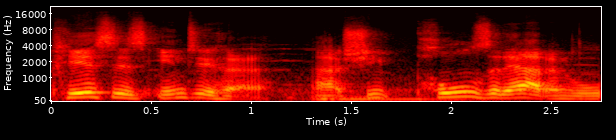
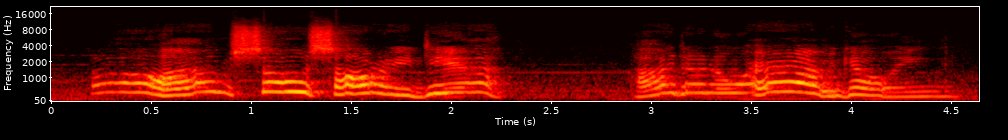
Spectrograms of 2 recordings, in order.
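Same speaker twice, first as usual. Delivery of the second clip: put-on old woman voice, much higher. Narrator voicing a hooded shopkeeper speaking to a customer, in an old woman voice. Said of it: "keeping the old woman voice on".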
